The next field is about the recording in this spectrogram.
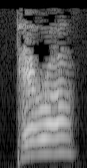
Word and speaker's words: peripateo: It is a present active indicative of peripateo. Now, this is P-E-R-I. This is a prepositional prefix, kind of like around, para, and then pateo. P-A-T-E long O. Peripateo.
